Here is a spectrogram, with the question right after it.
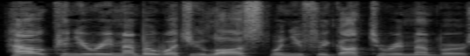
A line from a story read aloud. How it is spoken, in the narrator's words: cried to no one everywhere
